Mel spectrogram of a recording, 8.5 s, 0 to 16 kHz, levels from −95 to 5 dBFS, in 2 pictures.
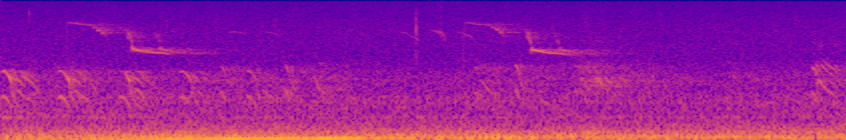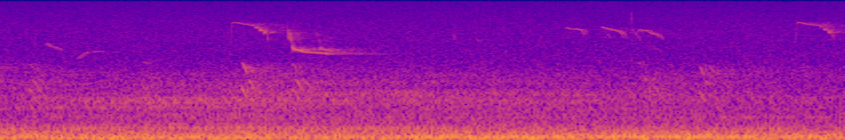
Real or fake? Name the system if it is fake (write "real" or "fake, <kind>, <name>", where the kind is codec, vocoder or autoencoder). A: real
